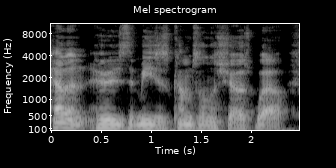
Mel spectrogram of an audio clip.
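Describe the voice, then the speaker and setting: A man's voice: on the low side, fairly even intonation, fairly quick. A man hosting a casual video-call chat, chatty and jokey, often repeating his words. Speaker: host and mediumship teacher.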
